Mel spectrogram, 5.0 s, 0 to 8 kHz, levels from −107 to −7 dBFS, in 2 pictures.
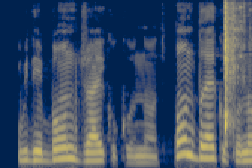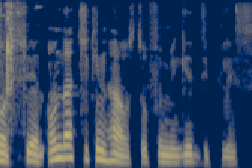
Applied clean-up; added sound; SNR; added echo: classical method spectral subtraction.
